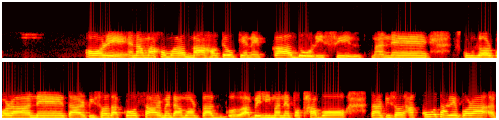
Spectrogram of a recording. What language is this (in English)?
Assamese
